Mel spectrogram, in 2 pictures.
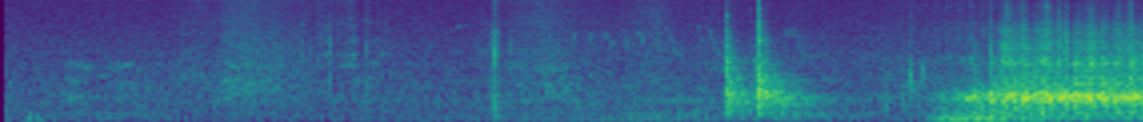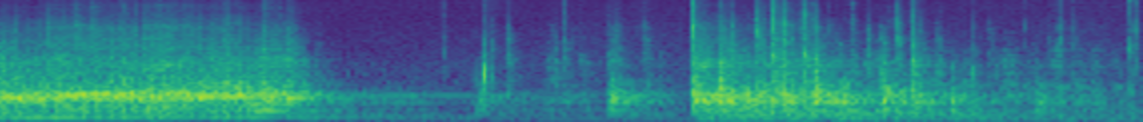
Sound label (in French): PORTAIL; NUAILLE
